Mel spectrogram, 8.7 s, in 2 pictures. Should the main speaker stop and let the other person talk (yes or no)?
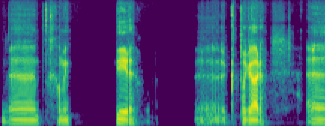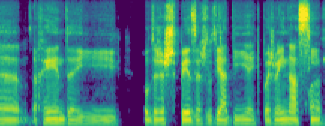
no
